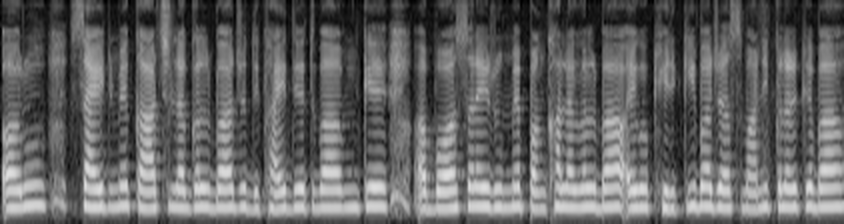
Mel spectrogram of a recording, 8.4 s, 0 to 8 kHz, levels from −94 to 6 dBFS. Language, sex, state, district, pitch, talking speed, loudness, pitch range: Bhojpuri, female, Uttar Pradesh, Gorakhpur, 245 Hz, 200 wpm, -16 LUFS, 230-250 Hz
